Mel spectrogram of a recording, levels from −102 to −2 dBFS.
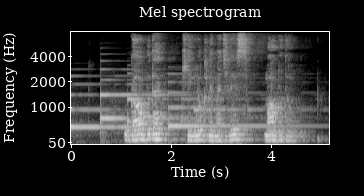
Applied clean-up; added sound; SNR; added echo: none; Piano; 7 dB; reverberation time 0.7 s.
